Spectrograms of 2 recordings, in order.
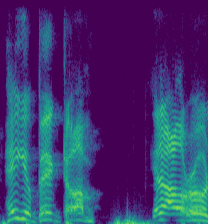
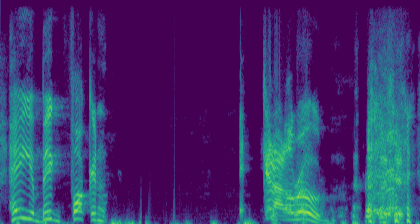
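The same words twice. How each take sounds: First: High retold yell at the top of his lungs; mock yell. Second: High mock yell, laughing through it; dad yelling out the window. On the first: Retelling dad yelling at a driver, mock yell. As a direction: throw it out like dad yelling, but lighter. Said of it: "top of his lungs". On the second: Dad yelling at a driver in traffic, high laughing yell. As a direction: bellow it out the van window, cracking up. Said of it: "My dad yells out the window".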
